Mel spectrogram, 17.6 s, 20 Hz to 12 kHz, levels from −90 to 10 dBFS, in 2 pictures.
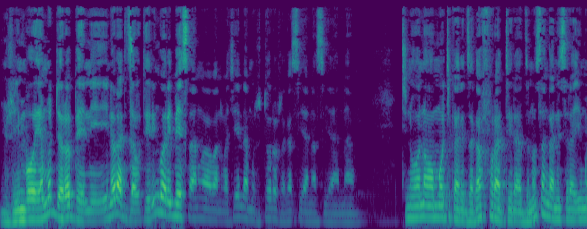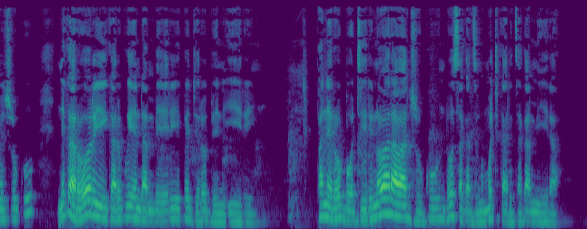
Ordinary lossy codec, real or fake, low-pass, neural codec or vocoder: MP3, 48 kbps; real; 10.8 kHz; none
